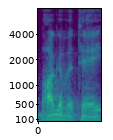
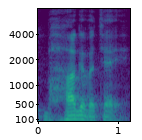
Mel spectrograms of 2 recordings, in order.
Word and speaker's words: Bhagavate: you like again so after the age after the b the h you there is a whisper right you're pronouncing this where you put some yes you put some air after the b so instead of bhagavate it is bhagavatay is transformed to bhagavad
